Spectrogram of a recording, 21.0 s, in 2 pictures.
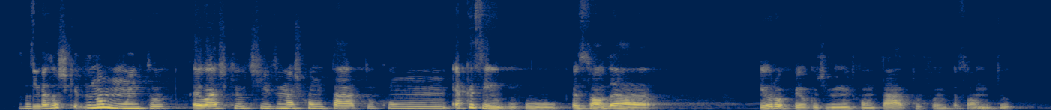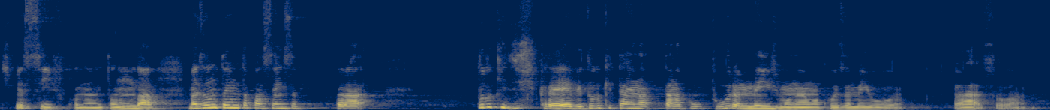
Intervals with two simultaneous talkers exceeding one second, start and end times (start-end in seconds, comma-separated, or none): none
